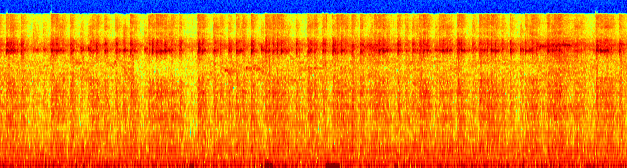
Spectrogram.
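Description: Quiet room tone: a steady low electrical hum with faint hiss, and a couple of small faint clicks near the middle.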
